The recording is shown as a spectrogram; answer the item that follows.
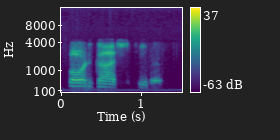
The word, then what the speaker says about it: Bord Gáis: Bord Gáis Theater. – Bord Gáis. – Can you say it on the phone? – Say it right here. – Bord Gáis Theater.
